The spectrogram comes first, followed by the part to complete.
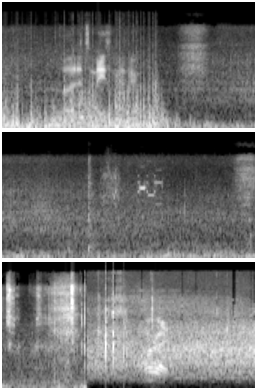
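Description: Wind buffeting an action-camera microphone: a loud low rumble for the first two seconds, then a weaker steady rumble. It cuts off abruptly near the end, where a brief voice is heard.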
